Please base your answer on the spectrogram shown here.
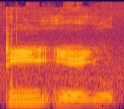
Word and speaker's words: tau: by the symbol tau how we have to pronounce it tau tau okay right so tau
